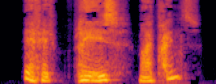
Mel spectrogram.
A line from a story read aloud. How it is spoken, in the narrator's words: mumbled Thaddeus Rowan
